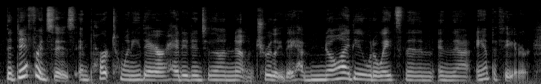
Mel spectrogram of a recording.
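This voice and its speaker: A woman's voice: medium pitch, quick pace, warm tone. Articulate woman giving earnest fan commentary. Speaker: listener sending a voice message.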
